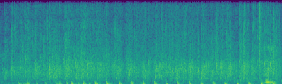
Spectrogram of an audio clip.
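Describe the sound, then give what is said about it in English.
A crowd of women clapping and applauding one another, a dense steady patter of many hands with a fairly even rhythm, sustained and moderately loud throughout, with no one speaking. “And women of God, I want you to applaud and clap one another.”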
